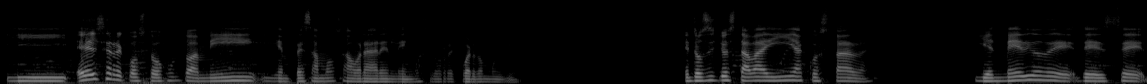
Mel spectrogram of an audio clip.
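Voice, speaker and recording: A woman pastor gives a radio sermon in a lowish voice. She talks earnestly and conversationally, checking in with her listeners as she goes.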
